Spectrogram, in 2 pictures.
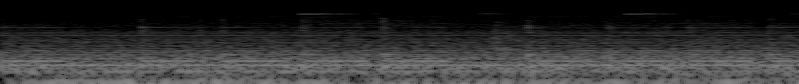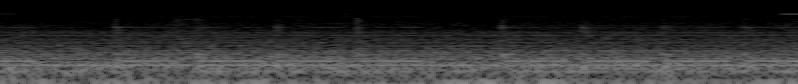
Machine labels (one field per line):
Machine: slide rail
